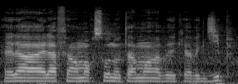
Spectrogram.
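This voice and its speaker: A young man from France talks fast about his music in an easygoing interview. His voice is bright and slightly high for a man, with faint hiss behind it. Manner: quick, relaxed, with many fillers. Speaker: singer. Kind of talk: interview answers.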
